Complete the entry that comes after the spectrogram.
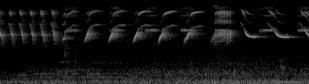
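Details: Long-tailed shrike pouring out a rapid run of high, chattering notes, then slower repeated swooping chirps, several per second, in vigorous continuous song.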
